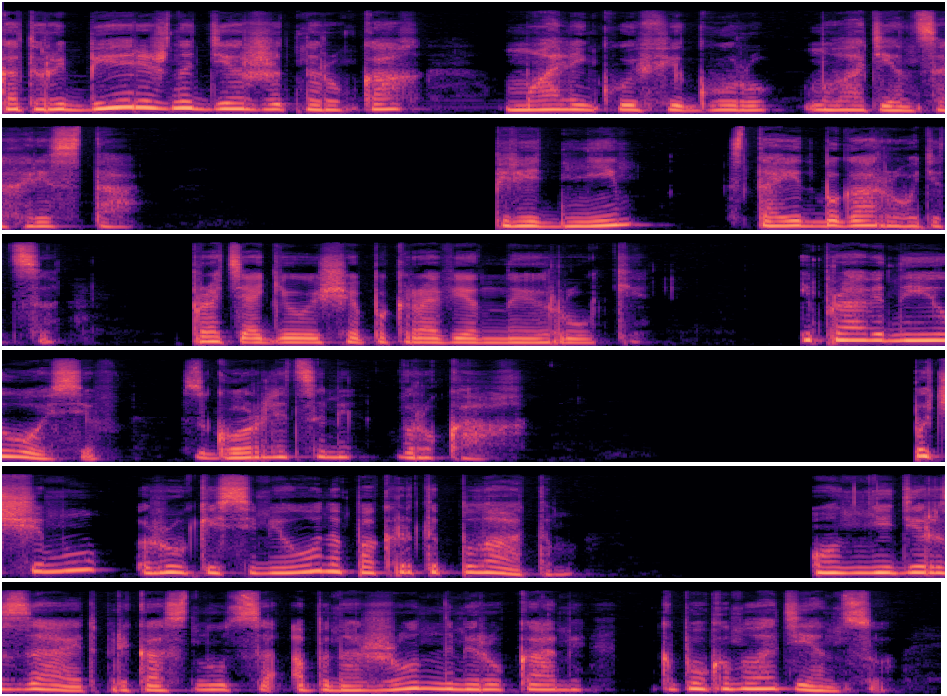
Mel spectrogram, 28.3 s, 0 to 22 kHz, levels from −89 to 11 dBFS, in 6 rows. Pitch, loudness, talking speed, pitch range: 170 Hz, -16 LUFS, 75 wpm, 150-195 Hz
